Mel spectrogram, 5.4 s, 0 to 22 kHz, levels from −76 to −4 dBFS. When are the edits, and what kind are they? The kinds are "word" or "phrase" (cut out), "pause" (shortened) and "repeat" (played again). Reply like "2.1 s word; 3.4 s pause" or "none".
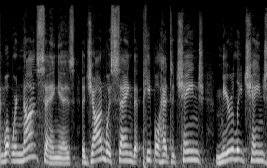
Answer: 1.6 s pause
